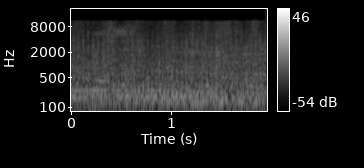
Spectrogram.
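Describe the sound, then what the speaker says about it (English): A helicopter in the video game Battlefield 4 flies with a steady, dense rotor and engine roar, loud and unbroken throughout. "The helicopter."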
